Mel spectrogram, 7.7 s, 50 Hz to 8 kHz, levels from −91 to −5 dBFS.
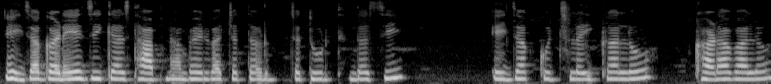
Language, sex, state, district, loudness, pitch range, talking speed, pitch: Bhojpuri, female, Uttar Pradesh, Gorakhpur, -29 LUFS, 230-245 Hz, 125 wpm, 235 Hz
